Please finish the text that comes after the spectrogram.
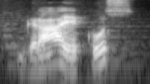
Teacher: Então, na palavra graecus, a sílaba grae é longa, por exemplo, termina em ditongo, em A e em E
